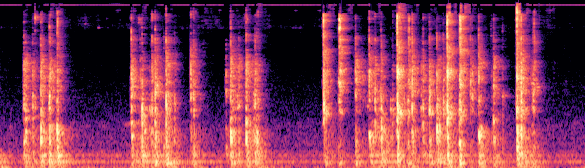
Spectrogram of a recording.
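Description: Fingers type on a computer keyboard in quick clattering bursts separated by short pauses, close and fairly quiet, with no voices.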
